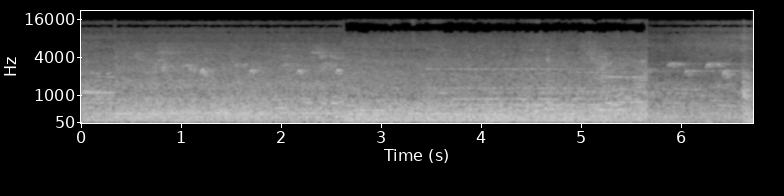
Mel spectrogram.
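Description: A train hums and rumbles close by.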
